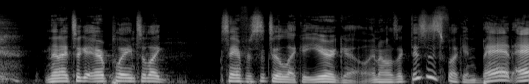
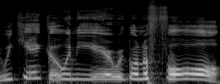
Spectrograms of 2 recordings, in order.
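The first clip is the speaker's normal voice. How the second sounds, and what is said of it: Imitates own younger self's voice. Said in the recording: “your impression of yourself”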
